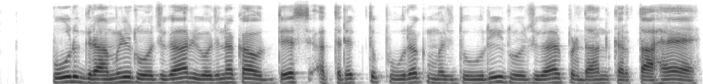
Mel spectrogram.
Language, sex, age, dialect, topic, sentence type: Hindi, male, 18-24, Kanauji Braj Bhasha, banking, statement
